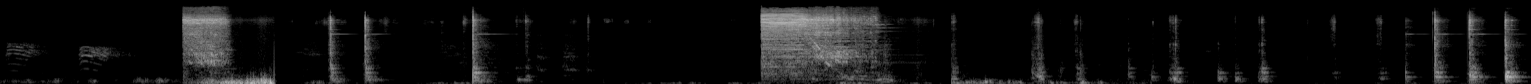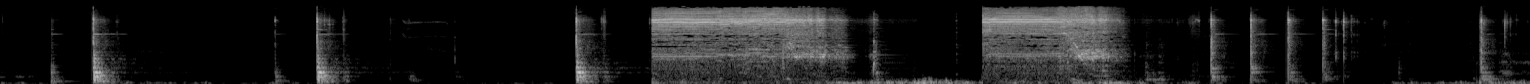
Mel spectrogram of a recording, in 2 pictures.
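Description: Hand chisel being struck and driven into a softwood timber joint: a string of sharp, irregular knocks, some with a brief metallic ring. Four loud bursts of hissing noise, each one to two seconds long, break in between.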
